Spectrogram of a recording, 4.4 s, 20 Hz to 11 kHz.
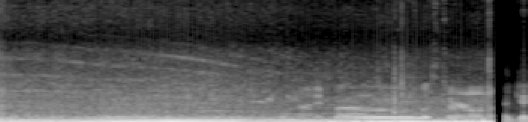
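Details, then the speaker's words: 2013 Polaris RZR 800S 2.0 after an engine rebuild, driving under load: a strong, even note rising and easing with throttle, with no knock, rattle or misfire. Cooling and driving as it should; the rebuilt engine is healthy. "it's creeping and crawling just fine it sounds good cooling like it should driving like it should"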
